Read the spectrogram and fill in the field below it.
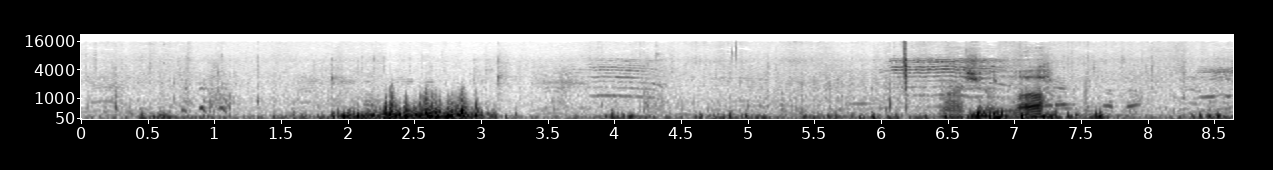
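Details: Young goats feeding on a brunch meal; a loud low rumble early on, then a wavering, vibrato bleat late in the stretch over background talking and chatter.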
